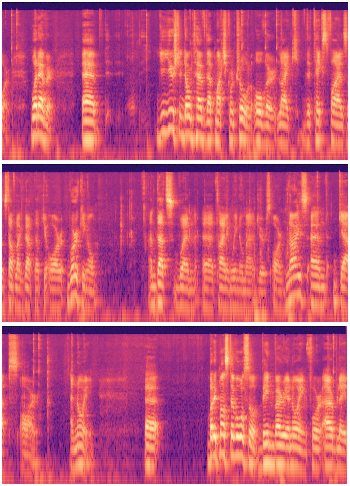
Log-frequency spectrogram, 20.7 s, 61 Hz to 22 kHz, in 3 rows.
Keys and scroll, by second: 10.6 super+f, 14.7 super+f.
